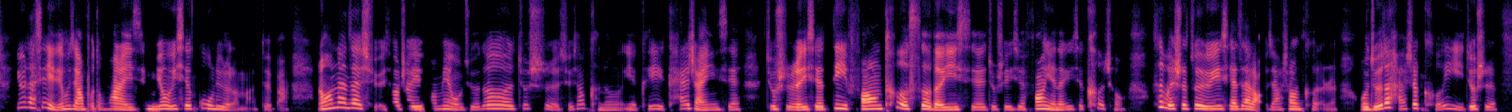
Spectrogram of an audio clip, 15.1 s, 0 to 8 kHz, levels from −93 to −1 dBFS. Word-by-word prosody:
因 335 - -9
为 - - -7
他 335 - -1
现 340 - -9
在 270 - +5
已 - - -2
经 190 - -2
会 240 - 0
讲 205 -3 +3
普 210 - -11
通 205 - -13
话 215 0 +2
了， 200 - +2
已 185 - -4
经 220 +5 -6
没 - - -1
有 250 -1 +1
一 - - 0
些 245 0 0
顾 265 +1 -4
虑 225 -3 -2
了 - - -14
嘛， - - -20
对 - - -14
吧？ - - -16 0.3
然 - - +3
后 280 - +5
那 340 +1 +1
在 305 -3 +2
学 - - -5
校 - - -22 0.2
这 220 - -3
一 215 - 0
方 220 0 -14
面， 230 -3 -3
我 190 - -7
觉 200 +1 -12
得 260 0 0
就 270 +3 -14
是 250 -4 -11
学 200 - -16
校 280 +6 -11
可 195 - -15
能 185 +1 -14
也 180 - -12
可 205 +3 -13
以 230 -1 -7
开 265 +6 -8
展 180 -9 0
一 190 - -11
些， 200 0 -11 0.2
就 220 - -4
是 205 -4 +1
一 - - +1
些 215 0 +2
地 270 +5 +5
方 245 +1 +4
特 275 -2 +3
色 245 -1 +3
的 185 -3 +5
一 195 +2 0
些， 195 -1 -7
就 215 - -11
是 210 - -11
一 - - -8
些 210 +1 -9
方 250 +5 +5
言 215 - +1
的 190 0 -4
一 - - -9
些 225 - -12
课 275 - -7
程， - - -13 0.3
特 385 - +3
别 255 - +7
是 265 +1 +2
对 250 -1 +5
于 220 - +1
一 - - +1
些 220 -1 0
在 225 0 +2
老 190 - +2
家 200 -2 -10
上 215 0 0
课 200 0 -14
的 - - -19
人， - - -19 0.2
我 205 - +2
觉 205 - +5
得 - - +8
还 225 -9 -7
是 290 +3 +1
可 195 -5 -11
以 245 -6 -7
就 215 +2 +1
是， 210 -3 -7
220 Hz, 380 characters per minute, -25 LUFS, 200-255 Hz, 0.3 s, 得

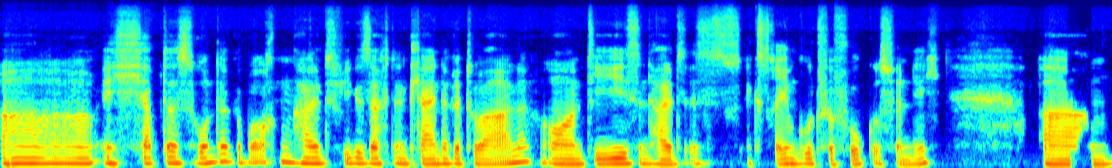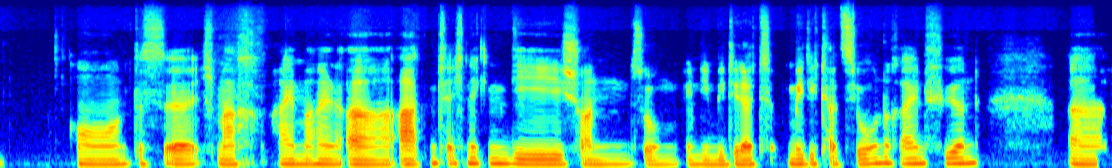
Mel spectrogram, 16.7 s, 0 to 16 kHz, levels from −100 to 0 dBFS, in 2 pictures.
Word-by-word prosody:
Äh, 120 +1 +1
ich 115 +2 -3
habe 120 +1 +1
das 125 0 +1
runtergebrochen 155 +1 -1
halt, 120 -1 +1
wie - - -2
gesagt, 120 +1 0
in 115 - -1
kleine 105 0 +1
Rituale 110 +8 +1
und 105 -1 +1
die 110 +1 +4
sind 115 -2 -4
halt 100 +1 +2
ist 115 0 -10
extrem 110 +1 -2
gut 115 +1 -2
für - - -3
Fokus, 100 +4 -4
finde 100 +3 -4
ich. 125 - -5 0.8
Ähm, 100 +2 +1 0.5
und 100 0 0
das, 105 - -6
äh 100 0 +5
ich - - -11
mache 100 +2 -1
einmal, 100 -1 0
äh, - - -1
Atemtechniken, 110 +5 +3
die 105 -2 +3
schon 100 -1 -2
so 95 -4 -3 0.2
in 95 0 -5
die 95 - -2
Medidat 95 +1 +1
Meditation 105 +2 0
reinführen. 120 +1 0 0.7
Äh, 100 -2 +2
110 Hz, 145 wpm, -25 LUFS, 100-120 Hz, 0.8 s, äh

